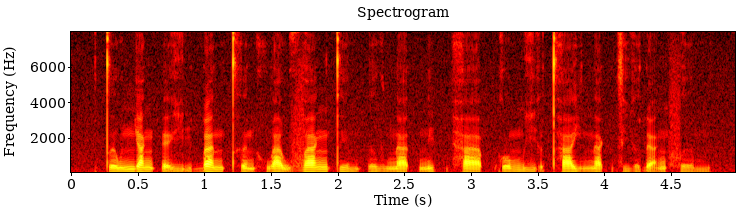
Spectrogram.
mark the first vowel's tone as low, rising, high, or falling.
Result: rising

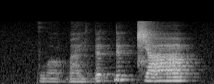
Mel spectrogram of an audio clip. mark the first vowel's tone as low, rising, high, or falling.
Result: low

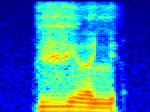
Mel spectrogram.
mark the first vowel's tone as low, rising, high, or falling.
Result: low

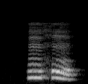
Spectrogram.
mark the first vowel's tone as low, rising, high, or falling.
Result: high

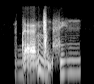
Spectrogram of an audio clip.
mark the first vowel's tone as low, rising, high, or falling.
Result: rising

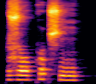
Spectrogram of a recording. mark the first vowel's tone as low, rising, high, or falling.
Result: low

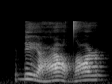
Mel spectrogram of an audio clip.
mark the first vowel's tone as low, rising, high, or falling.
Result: falling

